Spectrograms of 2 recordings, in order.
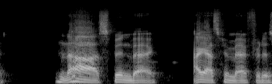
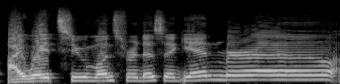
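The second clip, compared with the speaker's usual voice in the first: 1 exasperated whine; 7 semitones higher, much slower than usual. Real, not acted. Complaining about the chill chapter.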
